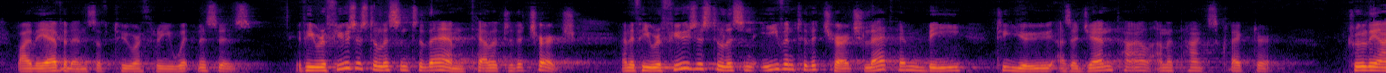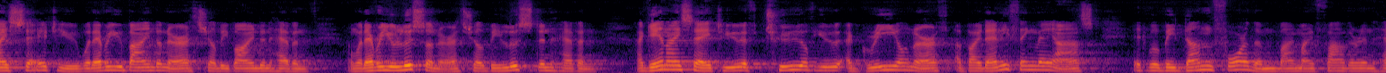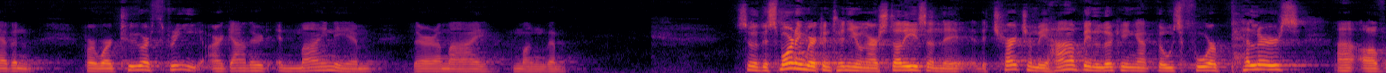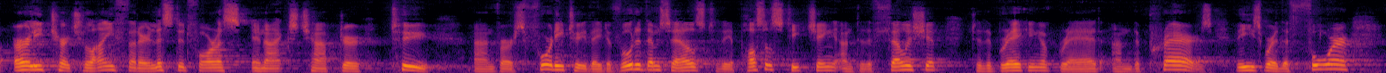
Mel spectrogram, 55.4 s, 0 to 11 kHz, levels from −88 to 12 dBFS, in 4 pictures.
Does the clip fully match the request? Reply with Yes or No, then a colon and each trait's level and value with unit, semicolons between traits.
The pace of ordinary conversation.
Yes: average, 185 wpm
